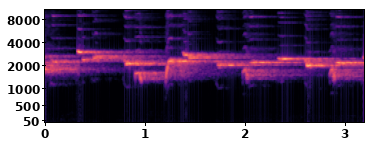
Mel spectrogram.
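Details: A brief stretch of lively Yellow-vented bulbul song from a champion bloodline, used as a lure for pet bulbuls: a few pure, slurred whistles alternating between two pitch levels.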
